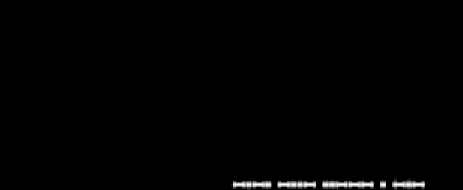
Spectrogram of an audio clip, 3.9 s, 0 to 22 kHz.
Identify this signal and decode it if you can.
Morse code, heard as a keyed tone, about 45 wpm, 700 Hz. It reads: CX2EK
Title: DXCC-100 Call Signs - 5 Characters - 45wpm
